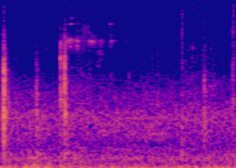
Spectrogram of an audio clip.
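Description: Two sharp light clicks, the second about two-thirds of a second in and followed by a brief high metallic jingle, with a few faint ticks and low handling rumble.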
